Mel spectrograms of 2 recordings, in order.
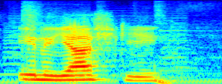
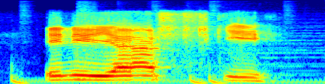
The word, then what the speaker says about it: Inuyashiki: I think it's pronounced Inuyashiki. – Okay, Inuyashiki. There we go.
